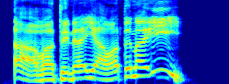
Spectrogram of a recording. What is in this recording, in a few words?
Vo Male Awatenai Awatenai; gekiban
